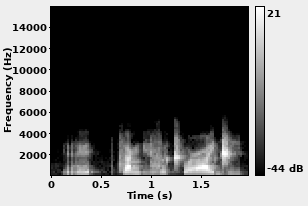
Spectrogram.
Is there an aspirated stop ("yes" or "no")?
no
